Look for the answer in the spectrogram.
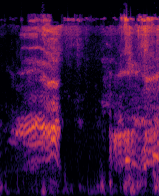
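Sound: chickens clucking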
